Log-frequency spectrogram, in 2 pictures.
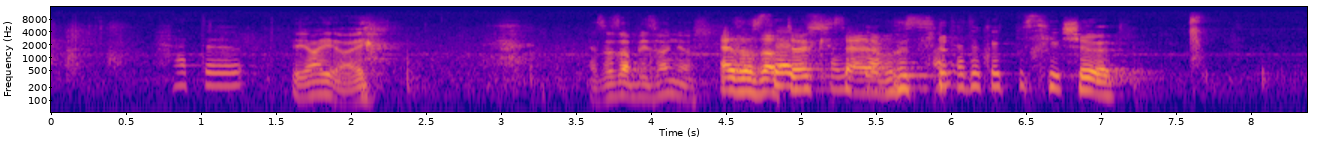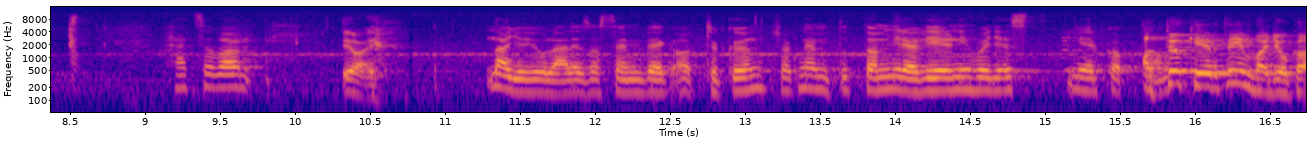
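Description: A woman talks and laughs through a microphone.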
